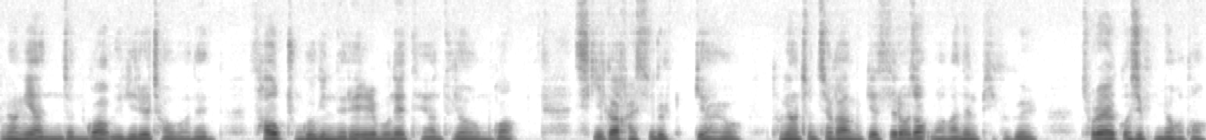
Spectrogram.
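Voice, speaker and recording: With a dark, mellow tone, a man talks at a moderate pace and medium pitch in a monotone, flat delivery, recorded dry and close with no echo. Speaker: youth reader reciting a historical declaration. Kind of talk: solemn historical declaration reading.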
